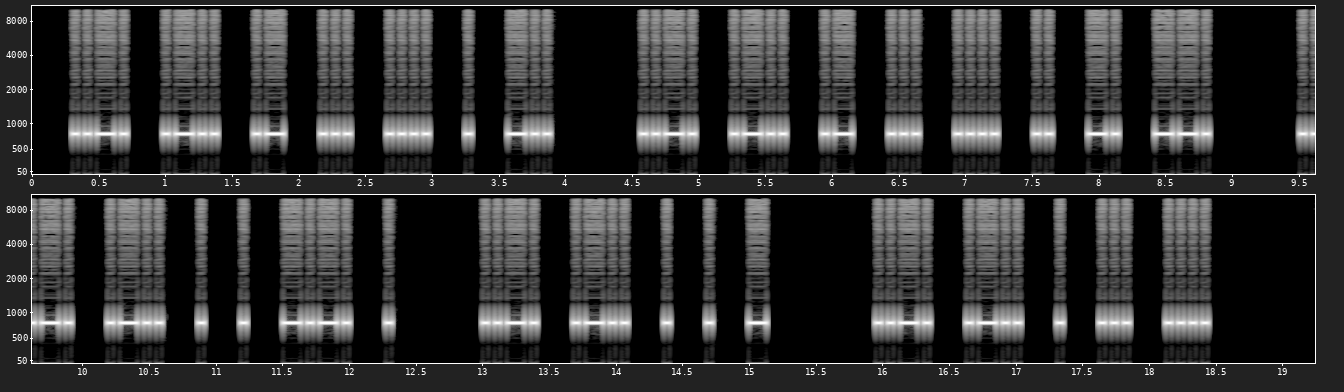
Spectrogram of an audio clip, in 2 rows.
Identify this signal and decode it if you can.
Morse code, heard as a keyed tone, about 27 wpm, spaced as for 19 wpm, 800 Hz. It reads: FLASHED FLASHING FLEECE FLEET FLESH
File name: Spaced / FL Runs sp mp3s / FL Runs sp @25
